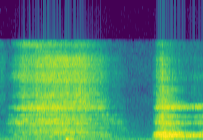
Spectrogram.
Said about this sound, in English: So why don't we release the burden off of our shoulders and take a nice deep breath.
